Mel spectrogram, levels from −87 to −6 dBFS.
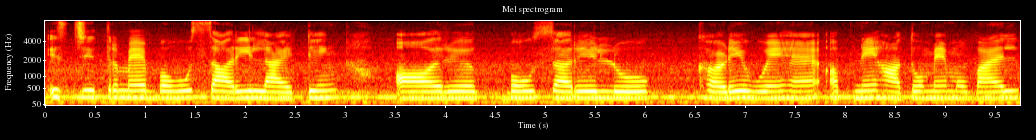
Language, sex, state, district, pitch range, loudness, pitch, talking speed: Hindi, female, Chhattisgarh, Raipur, 190-205 Hz, -14 LUFS, 195 Hz, 110 wpm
